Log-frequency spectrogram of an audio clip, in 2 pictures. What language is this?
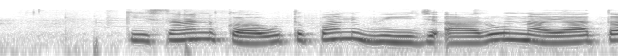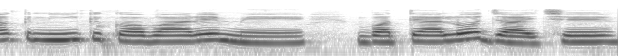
Maithili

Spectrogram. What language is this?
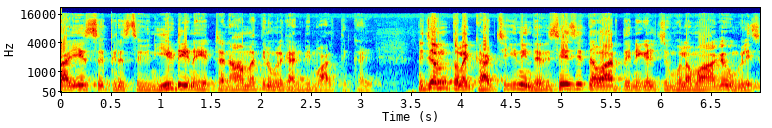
Romanian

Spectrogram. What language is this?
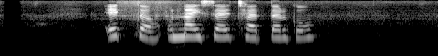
Nepali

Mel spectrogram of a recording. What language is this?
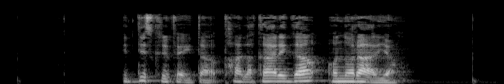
Maltese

